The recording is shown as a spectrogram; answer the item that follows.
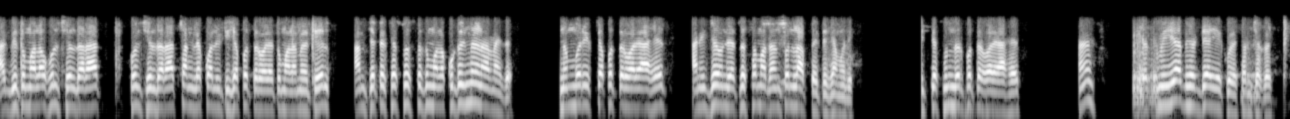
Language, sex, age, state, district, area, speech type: Marathi, male, 60+, Maharashtra, Osmanabad, rural, conversation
